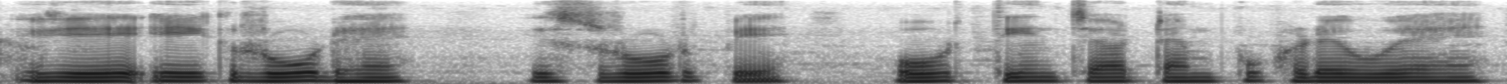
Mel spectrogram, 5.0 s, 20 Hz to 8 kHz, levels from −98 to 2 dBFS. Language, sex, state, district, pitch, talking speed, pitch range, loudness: Hindi, male, Uttar Pradesh, Saharanpur, 135 Hz, 165 wpm, 135-140 Hz, -14 LUFS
